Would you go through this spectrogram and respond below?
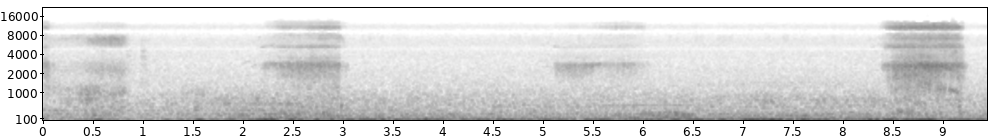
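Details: Domestic cat asleep and snoring loudly: breathy, hissing snore bursts recur roughly every three seconds over a steady low rumble.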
